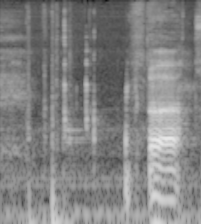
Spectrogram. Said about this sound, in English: Okay, I'm just pressing. I'm using Touch Bro, by the way. You put all your fingers on the screen and you start typing as if it was like a regular Braille keyboard.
